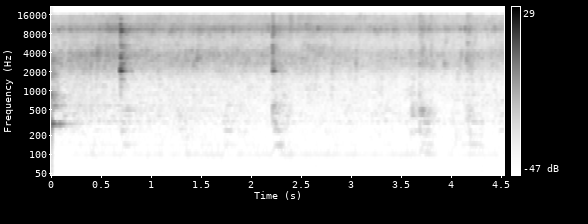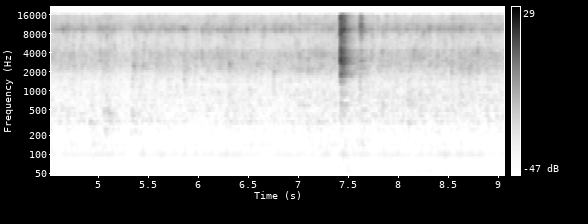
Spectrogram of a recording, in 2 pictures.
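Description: Slotted spatula stirring a watery potato gravy in a nonstick pan: faint sloshing of liquid with a few light clicks of the spatula against the pan, the sharpest about seven seconds in.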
